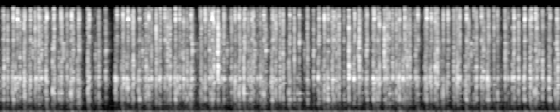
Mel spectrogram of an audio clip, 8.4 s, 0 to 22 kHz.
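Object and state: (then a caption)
Beam spring mechanical keyboard. Both hands type continuously with their fingertips on a large vintage beige IBM 3278 beam spring keyboard with plastic keycaps and a metal case. A rapid, steady stream of sharp, clacky keystrokes rings with a bright, metallic ping. Each strike dies almost instantly, with very little low end.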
